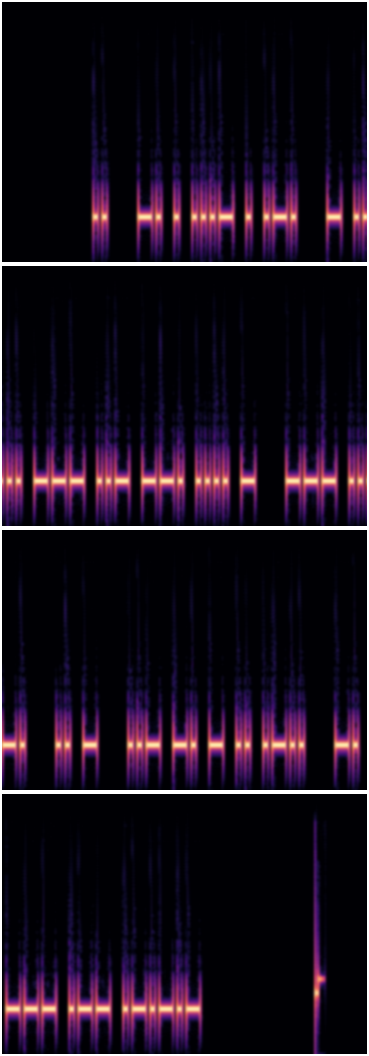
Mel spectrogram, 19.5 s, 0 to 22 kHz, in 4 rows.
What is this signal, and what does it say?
Morse code, heard as a keyed tone, about 20 wpm, 700 Hz. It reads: I NEVER THOUGHT OF IT UNTIL NOW.
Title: Sentences from Top 1000 Words - Review Part 1 - 20wpm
